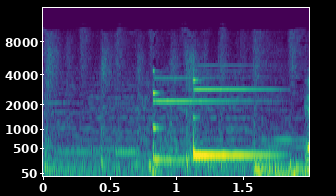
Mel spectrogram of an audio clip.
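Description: A two-note electronic chime, ding-dong, about a second in, over quiet background music.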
